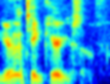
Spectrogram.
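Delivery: play-acted, dead-straight delivery with no softening. Retelling a doctor's words at a check-up: imitating a deadpan doctor. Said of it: "Straight, straight as can be".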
